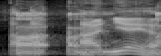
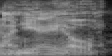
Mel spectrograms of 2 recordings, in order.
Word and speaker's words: añejo: You've got this, how's it pronounced? – Añejo. – Añejo. – Yeah.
